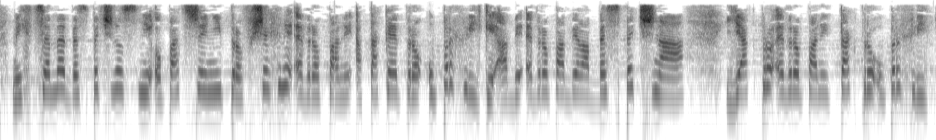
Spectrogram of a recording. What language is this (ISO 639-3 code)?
ces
